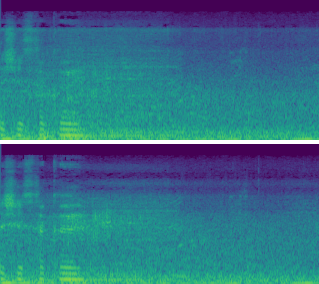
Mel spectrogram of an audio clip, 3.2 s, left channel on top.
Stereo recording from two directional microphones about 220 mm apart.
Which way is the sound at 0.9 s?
40° left (ahead or behind).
